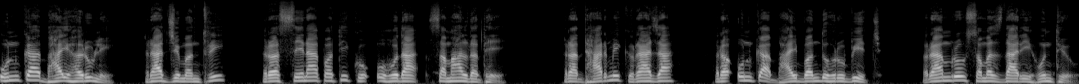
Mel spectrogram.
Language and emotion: Nepali, neutral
